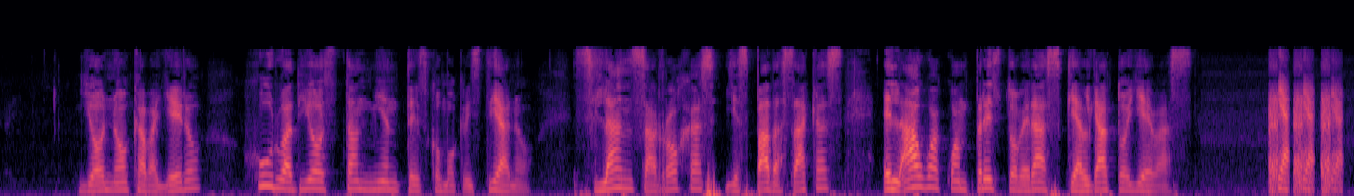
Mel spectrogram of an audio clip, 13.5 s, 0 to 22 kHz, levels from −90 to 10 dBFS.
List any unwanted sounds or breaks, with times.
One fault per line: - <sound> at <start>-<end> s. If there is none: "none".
- laugh at 12.7-13.4 s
